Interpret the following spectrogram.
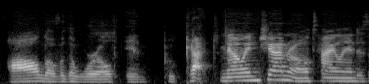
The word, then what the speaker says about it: Phuket: Now, is it pronounced Phuket. Phuket? Yes, Phuket. The H is silent. This is big on my... Yeah, Phuket, Thailand, and we have never been.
